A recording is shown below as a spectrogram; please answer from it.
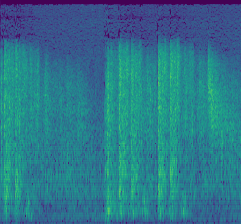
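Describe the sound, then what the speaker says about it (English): Rapid volleys of Smith & Wesson gunshots ring out at a live shooting show, several sharp close bursts in quick succession with short gaps between groups. "Shooting in the corner."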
